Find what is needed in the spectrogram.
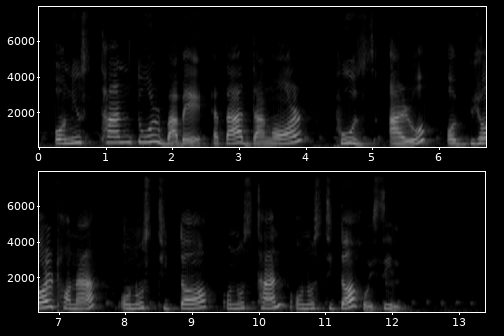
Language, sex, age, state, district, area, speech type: Assamese, female, 18-30, Assam, Kamrup Metropolitan, urban, read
